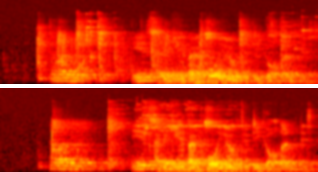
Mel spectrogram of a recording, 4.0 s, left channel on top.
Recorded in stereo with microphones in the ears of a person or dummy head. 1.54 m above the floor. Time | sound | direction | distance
0.6 | a man speaking | 50° right (ahead or behind) | 0.9 m
1.9 | a man speaking | 80° right | 0.7 m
